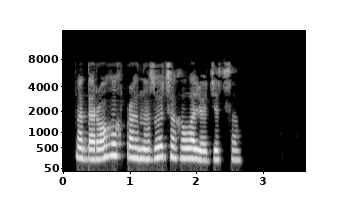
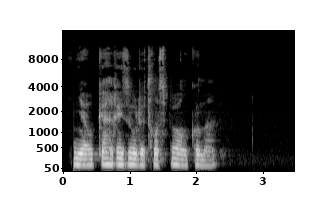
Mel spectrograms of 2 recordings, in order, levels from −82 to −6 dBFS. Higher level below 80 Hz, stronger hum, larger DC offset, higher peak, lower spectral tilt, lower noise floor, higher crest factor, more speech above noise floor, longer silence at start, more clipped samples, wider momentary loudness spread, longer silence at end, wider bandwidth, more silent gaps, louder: about the same, -62 dBFS vs -60 dBFS; neither; neither; first, 0 dBFS vs -8 dBFS; second, -4 dB/octave vs -6.5 dB/octave; first, -83 dBFS vs -71 dBFS; about the same, 16 dB vs 16 dB; first, 68 dB vs 48 dB; about the same, 0.2 s vs 0.15 s; neither; first, 11 LU vs 7 LU; second, 0.95 s vs 1.2 s; second, 7.8 kHz vs 11.5 kHz; neither; first, -15 LUFS vs -24 LUFS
